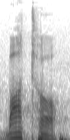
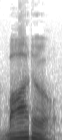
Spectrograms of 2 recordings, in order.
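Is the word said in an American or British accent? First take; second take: British; American. First: It is said in a British accent. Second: It is said in an American accent. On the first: "tiếng Anh ha, Anh" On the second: "âm Mỹ"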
